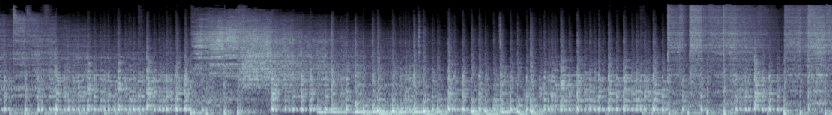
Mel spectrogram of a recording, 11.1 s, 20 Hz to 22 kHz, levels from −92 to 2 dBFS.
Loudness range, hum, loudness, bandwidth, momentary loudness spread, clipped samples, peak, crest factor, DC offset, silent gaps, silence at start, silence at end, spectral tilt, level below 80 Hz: 2 LU; none; -20 LUFS; 19 kHz; 4 LU; under 0.1%; -2 dBFS; 18 dB; under 0.1%; none; 0 s; 0 s; -5 dB/octave; -32 dBFS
